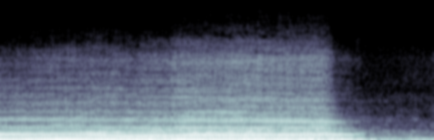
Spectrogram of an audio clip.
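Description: A ship's horn sounding one long, steady blast of several notes at once, cutting off about three and a half seconds in.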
